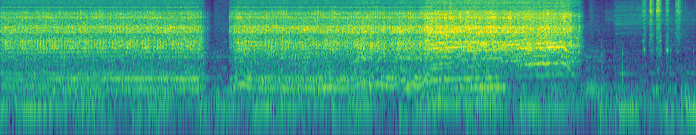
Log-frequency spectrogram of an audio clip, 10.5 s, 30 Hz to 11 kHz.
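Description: Cordless drill with a 2 mm bit running as it bores small holes into a diorama base. It runs for about three seconds, stops briefly, then runs again for about five seconds, its whine wavering and then going higher and louder before it stops about a second before the end.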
